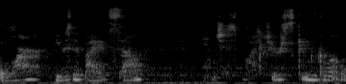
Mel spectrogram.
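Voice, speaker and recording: A woman's very slow speech amid noticeable background noise. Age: 50s. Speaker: skincare influencer. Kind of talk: sales pitch.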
